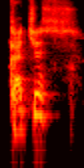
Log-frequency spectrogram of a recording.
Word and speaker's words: catches: Catch ends with ch, which is one of our buzzing sibilant sounds. So we need to add the syllable is onto it.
